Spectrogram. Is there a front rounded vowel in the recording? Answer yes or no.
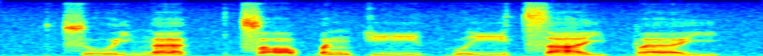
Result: no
